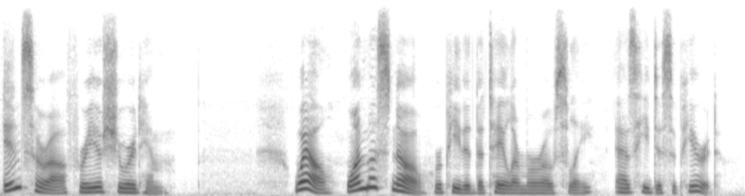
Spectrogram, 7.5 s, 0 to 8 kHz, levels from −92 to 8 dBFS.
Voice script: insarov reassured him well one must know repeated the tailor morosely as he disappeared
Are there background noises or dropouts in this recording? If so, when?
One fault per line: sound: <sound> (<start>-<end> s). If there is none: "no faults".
no faults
